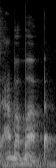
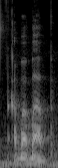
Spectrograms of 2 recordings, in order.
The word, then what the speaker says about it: Ababab: جيب فلوس على راسك وما زبالة حكمونا بالطبعة قص امك والصبعة دنيا هاي مسحبة روحي اللي لمضبعة No, it's Ababab. Ababab.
